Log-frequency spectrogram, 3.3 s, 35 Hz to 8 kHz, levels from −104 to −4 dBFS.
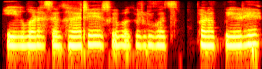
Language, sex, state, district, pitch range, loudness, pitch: Hindi, female, Bihar, Supaul, 225-235 Hz, -15 LUFS, 230 Hz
